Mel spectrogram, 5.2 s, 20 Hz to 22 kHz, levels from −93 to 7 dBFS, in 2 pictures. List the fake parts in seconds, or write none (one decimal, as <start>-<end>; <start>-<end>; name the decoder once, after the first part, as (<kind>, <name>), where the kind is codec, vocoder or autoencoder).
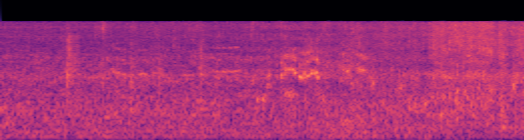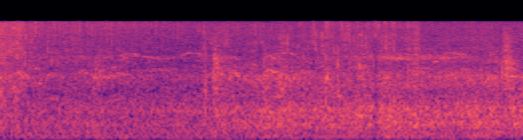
1.3-2.7 (codec, HILCodec)

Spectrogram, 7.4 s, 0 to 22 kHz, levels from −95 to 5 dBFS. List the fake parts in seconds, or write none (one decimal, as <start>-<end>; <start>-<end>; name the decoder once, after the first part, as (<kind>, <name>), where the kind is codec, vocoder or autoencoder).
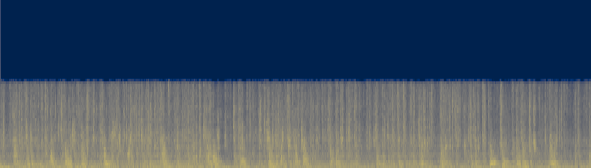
2.3-3.2 (codec, HILCodec)

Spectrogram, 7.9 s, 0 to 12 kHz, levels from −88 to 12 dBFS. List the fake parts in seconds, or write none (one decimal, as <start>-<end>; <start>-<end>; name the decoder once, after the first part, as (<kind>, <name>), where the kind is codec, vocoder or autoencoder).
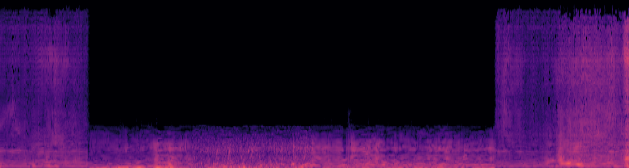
0.0-2.4 (vocoder, BigVGAN v2); 3.9-7.9

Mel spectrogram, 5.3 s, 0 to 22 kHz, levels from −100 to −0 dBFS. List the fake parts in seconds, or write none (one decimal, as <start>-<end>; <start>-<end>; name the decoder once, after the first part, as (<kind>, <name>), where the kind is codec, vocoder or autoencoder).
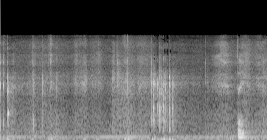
0.0-2.3 (autoencoder, DAC-VAE); 3.2-4.1; 4.6-5.4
